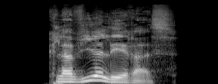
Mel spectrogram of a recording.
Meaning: genitive singular of Klavierlehrer
- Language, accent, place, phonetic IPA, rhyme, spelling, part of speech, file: German, Germany, Berlin, [klaˈviːɐ̯ˌleːʁɐs], -iːɐ̯leːʁɐs, Klavierlehrers, noun, De-Klavierlehrers.ogg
